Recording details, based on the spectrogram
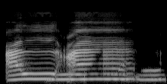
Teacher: Lam sukun, Al-aqabah. lam sukunnya jangan memantul, jangan tawalud. Al-a ditahan dulu lidahnya.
